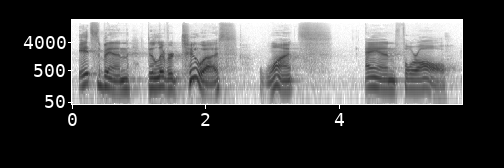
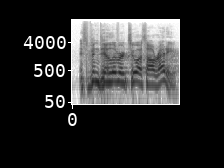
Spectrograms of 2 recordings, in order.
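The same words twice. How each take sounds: First: Very slow, measured phrases; slow emphasis. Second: High, loud, quick burst; emphatic insistence. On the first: Preacher driving home "once and for all", slow and deliberate. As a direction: weigh out every phrase with pauses. Same point repeated word by word. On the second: Preacher insisting to congregation it's already delivered, loud and emphatic. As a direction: press it home loudly in one rush. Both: Real, not acted.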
